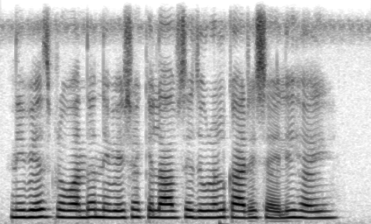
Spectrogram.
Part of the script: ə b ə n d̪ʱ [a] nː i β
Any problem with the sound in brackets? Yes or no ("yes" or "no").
yes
